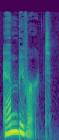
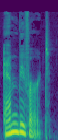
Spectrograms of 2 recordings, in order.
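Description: The two takes are said the same way.

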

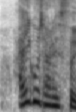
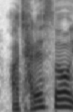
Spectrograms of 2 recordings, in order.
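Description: First: It is said with exaggerated, expressive emotion. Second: It is said in a plain, flat way.

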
